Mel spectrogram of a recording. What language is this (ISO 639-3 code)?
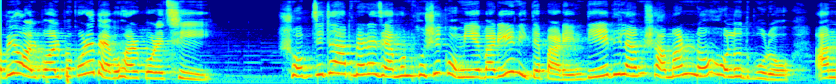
ben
